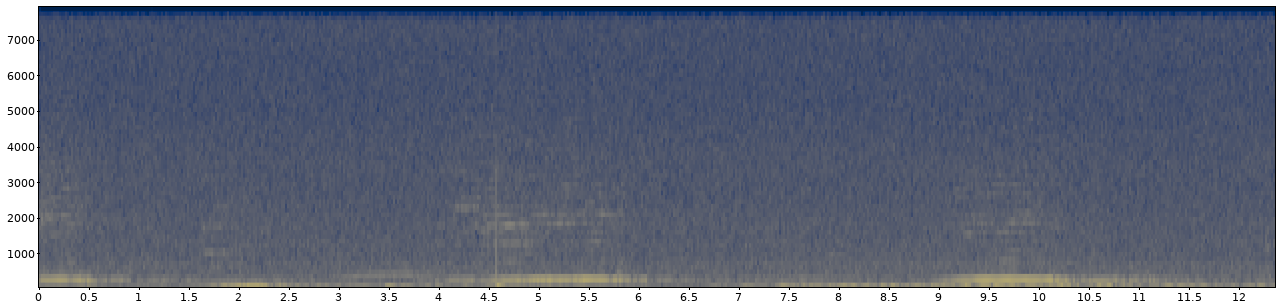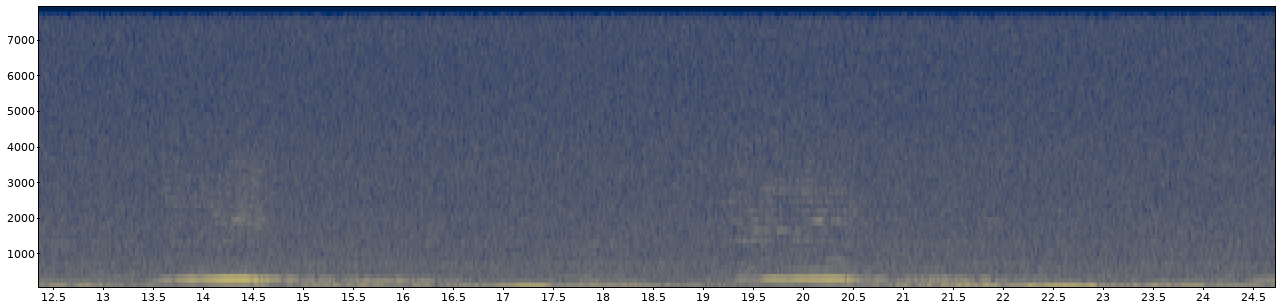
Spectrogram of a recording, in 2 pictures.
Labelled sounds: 4.1	5.4	humpback whale, 1.8 to 2.4 kHz
9.7	10.0	humpback whale, 1.8 to 2.0 kHz
19.1	19.9	humpback whale, 1.3 to 2.9 kHz

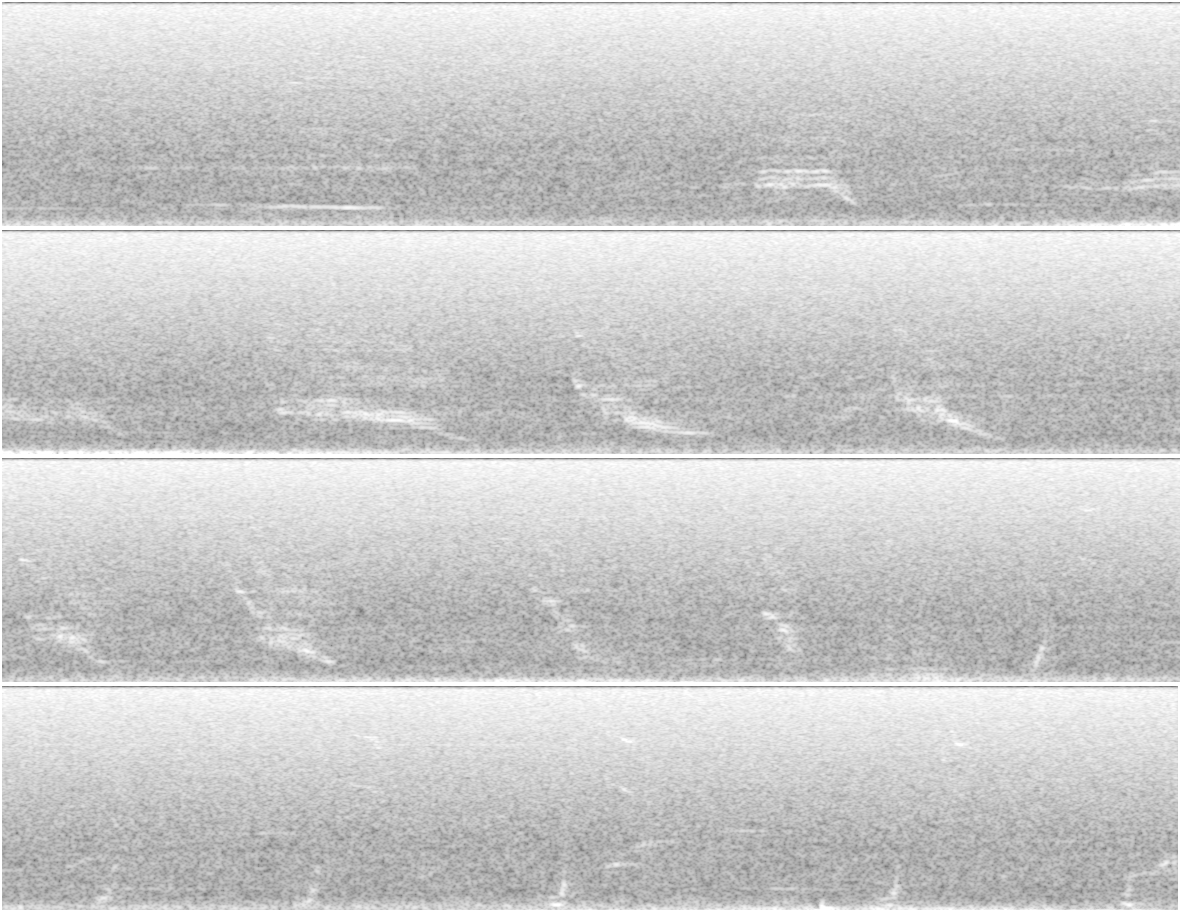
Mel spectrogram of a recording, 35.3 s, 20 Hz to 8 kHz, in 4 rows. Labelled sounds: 19.4	19.7	humpback whale, 0.86 to 1.4 kHz
21.7	22.0	humpback whale, 0.80 to 1.2 kHz
31.3	31.6	humpback whale, 0.80 to 1.1 kHz

